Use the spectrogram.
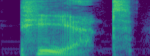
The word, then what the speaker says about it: PIAT: The projector, infantry, anti-tank, quickly shortened to Piet, pronounced Piet, emerged from testing in late 1942, resembling no weapon anyone had encountered.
